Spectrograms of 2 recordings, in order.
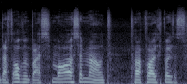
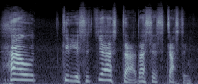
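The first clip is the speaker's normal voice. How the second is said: disgusted; 8 semitones higher, 6 dB louder than usual. Acted. Disgusted outburst continues.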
